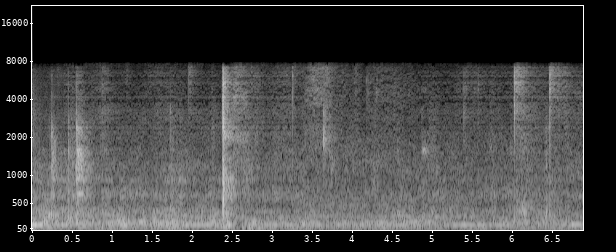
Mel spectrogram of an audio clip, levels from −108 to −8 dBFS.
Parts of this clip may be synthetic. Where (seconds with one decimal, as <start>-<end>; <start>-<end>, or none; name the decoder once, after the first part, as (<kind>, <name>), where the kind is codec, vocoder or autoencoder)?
0.0-3.4 (codec, SNAC); 4.8-6.9

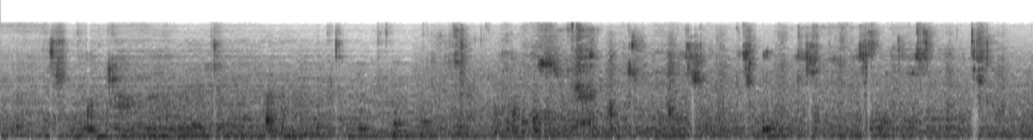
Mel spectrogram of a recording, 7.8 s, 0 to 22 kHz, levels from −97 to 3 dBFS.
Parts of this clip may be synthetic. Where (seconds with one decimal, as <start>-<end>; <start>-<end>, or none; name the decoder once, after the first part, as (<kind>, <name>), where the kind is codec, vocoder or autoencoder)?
0.0-3.1 (codec, SNAC)

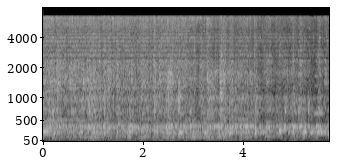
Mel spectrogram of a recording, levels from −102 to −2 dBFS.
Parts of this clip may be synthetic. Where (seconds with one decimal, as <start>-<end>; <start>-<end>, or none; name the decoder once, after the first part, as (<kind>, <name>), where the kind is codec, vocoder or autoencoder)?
2.9-5.1 (codec, SNAC)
